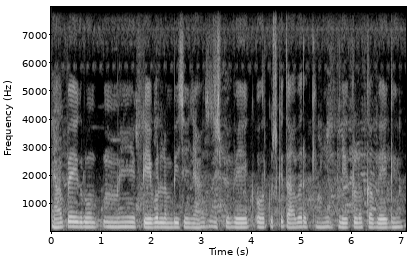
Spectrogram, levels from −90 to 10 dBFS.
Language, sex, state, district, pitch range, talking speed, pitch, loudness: Hindi, male, Uttar Pradesh, Lalitpur, 155-165 Hz, 175 wpm, 160 Hz, -16 LUFS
